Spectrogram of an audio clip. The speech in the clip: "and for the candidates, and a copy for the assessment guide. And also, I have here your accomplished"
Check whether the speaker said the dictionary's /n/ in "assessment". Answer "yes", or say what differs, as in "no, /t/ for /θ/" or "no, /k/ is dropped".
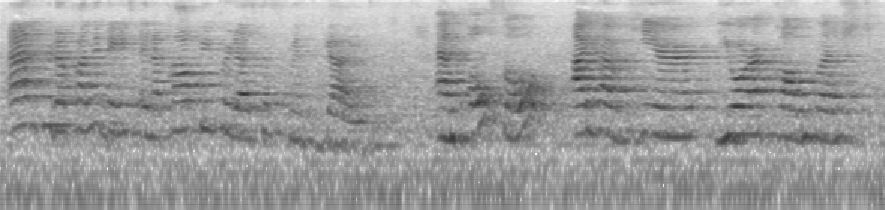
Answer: no, /n/ is dropped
